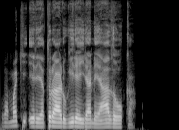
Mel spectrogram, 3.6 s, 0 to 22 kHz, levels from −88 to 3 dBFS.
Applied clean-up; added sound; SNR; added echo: neural mask model Resemble Enhance denoiser.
